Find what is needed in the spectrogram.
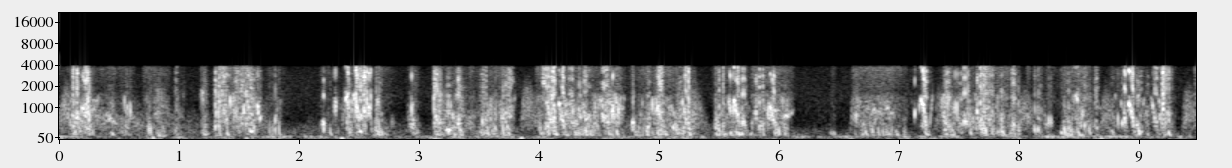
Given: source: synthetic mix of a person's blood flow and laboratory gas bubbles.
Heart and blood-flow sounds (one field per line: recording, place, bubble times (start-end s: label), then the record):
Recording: Doppler ultrasound of blood flow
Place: subclavian vein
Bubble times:
0.00-0.64 s: bubbles
0.70-1.04 s: bubbles
1.17-1.88 s: bubbles
2.16-2.82 s: bubbles
2.90-3.03 s: bubbles
3.12-3.81 s: bubbles
3.96-5.37 s: bubbles
5.43-6.13 s: bubbles
6.42-6.49 s: bubbles
6.60-7.29 s: bubbles
7.33-8.70 s: bubbles
8.73-9.31 s: bubbles
9.45-9.48 s: bubbles
From the record:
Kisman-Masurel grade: 444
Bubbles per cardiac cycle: continuous sound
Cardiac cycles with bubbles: 100%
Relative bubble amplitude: maximal (0.775 to 0.999)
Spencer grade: 4 (maximum detectable bubble signal sounding continuously throughout systole and diastole of every cardiac period, and overriding the amplitude of the normal cardiac signals)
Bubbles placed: anywhere in the cardiac cycle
